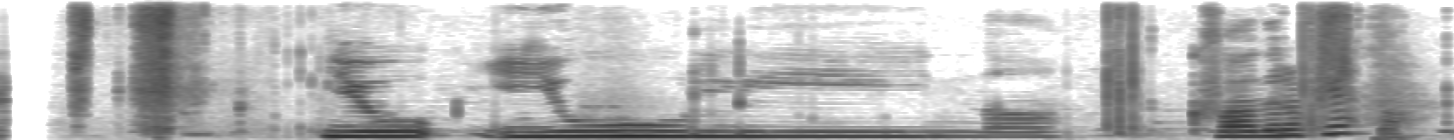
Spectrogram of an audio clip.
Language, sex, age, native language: Icelandic, other, 11, Icelandic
